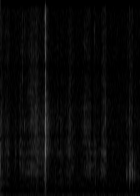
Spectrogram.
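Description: Near silence, with one faint short click about two-thirds of a second in: a piercing tool pressing down the centre of a paper daisy on a pierce mat.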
